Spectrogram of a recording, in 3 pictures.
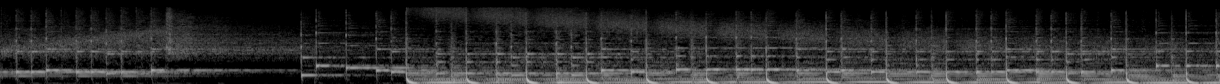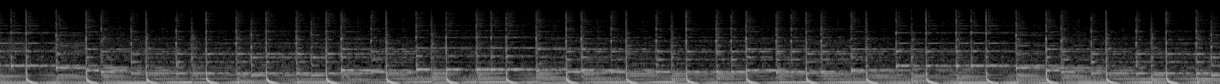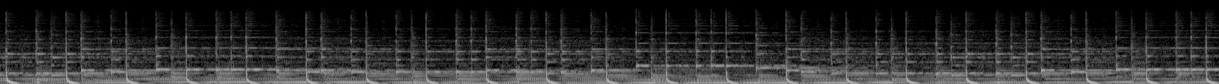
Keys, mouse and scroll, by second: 2.1 click, 5.2 click, 9.1 click, 12.0 click, 22.1 shift+click, 26.9 click, 29.3 click, 33.5 click, 35.6 click.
